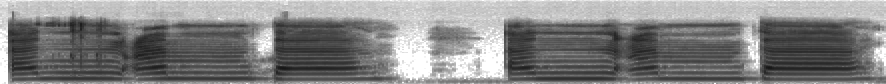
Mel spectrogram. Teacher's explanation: kan artinya jelas itu masuknya ke tingkatan gunah yang naqis anamta anamta kan pasti ada gunahnya namun lebih sedikit lagi daripada yang ikhfa dan iqlab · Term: naqisoh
